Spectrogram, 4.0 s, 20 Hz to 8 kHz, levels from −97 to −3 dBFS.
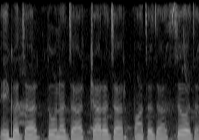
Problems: none marked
